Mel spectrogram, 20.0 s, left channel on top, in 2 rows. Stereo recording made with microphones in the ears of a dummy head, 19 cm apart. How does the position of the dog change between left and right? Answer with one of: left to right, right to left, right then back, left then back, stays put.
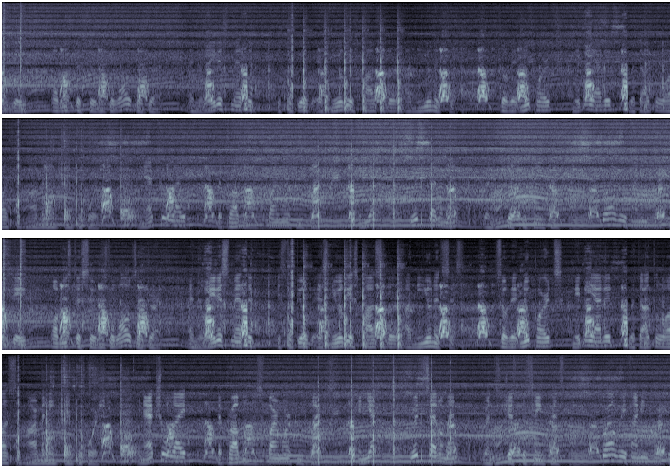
right to left.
